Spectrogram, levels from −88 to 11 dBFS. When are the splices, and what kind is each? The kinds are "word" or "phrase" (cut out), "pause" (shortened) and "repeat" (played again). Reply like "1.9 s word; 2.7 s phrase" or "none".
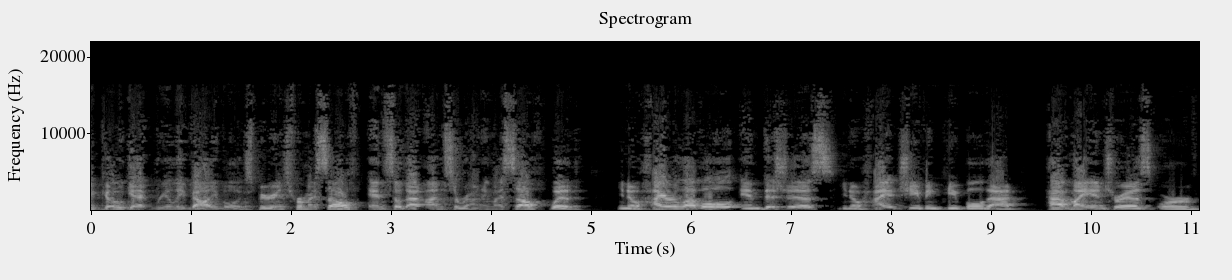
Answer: none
